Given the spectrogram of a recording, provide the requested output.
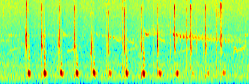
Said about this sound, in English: The bird that you can hear is, I don't know if you can hear it in the background calling.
